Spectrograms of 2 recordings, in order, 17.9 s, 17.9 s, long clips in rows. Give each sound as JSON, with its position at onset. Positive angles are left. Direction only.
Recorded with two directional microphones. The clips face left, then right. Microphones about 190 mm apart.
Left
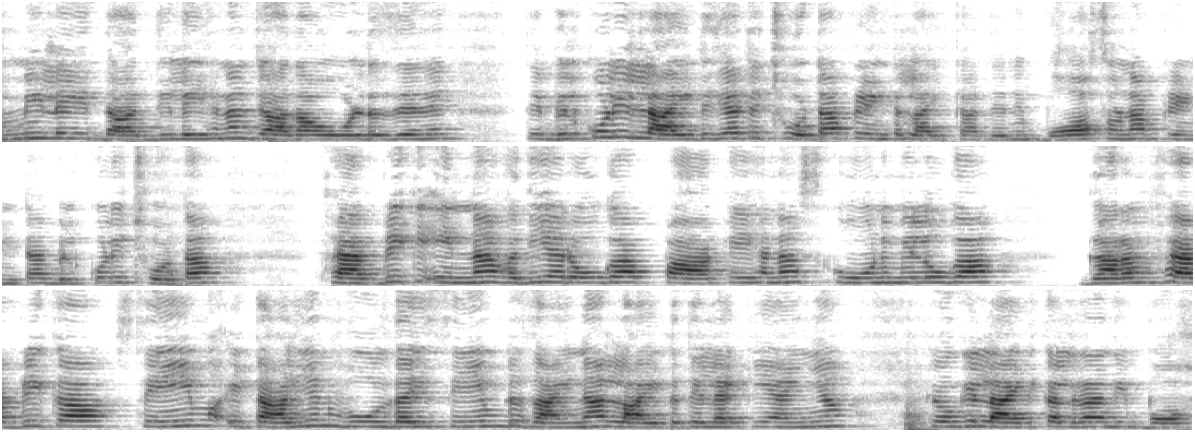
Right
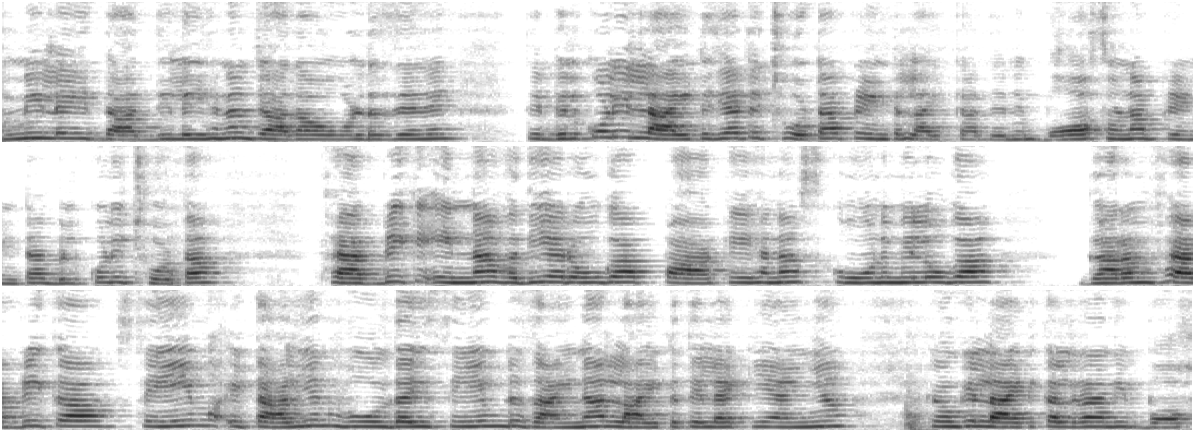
{"t": 0.1, "sound": "a woman's voice", "side_deg": -20}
